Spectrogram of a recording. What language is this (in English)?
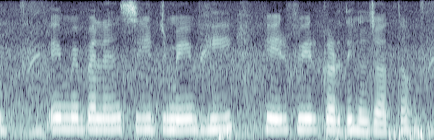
Bhojpuri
